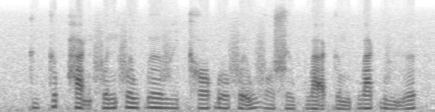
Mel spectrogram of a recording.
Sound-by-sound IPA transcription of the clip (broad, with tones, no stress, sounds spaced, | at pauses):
k ɨ̤˨˩ k ə˦˥ p̚ h a̰˧˨ ŋ f ə˨˦ n f ə˧ w ɓ əː˧ v i˨˩ t̚ x ɔ˨˦ ɓ o˨˦ f ə̰ː˧˥ w v ɔ̤˨˩ s ə̤˨˩ w k w a̰ː˧˨ k ə˧˩ m k w a˦˥ k̚ v ɨ̰˧˥ ə̯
